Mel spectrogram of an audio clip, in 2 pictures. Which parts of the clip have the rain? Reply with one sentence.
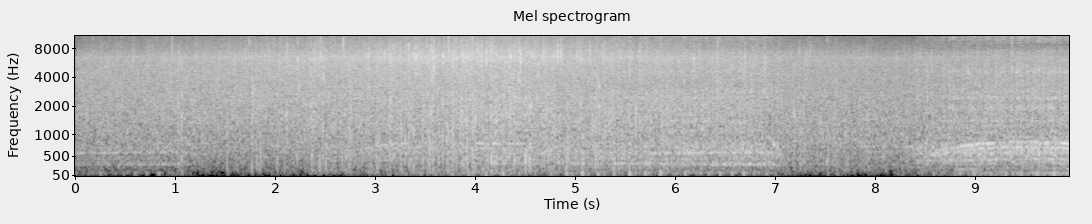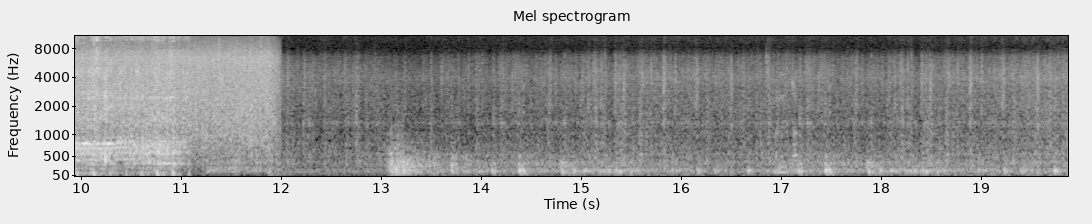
You can hear the rain from 0.0 to 19.8 s.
